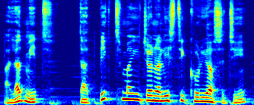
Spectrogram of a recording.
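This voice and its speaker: His voice sits a little high and moves at a moderate pace, with soft music underneath. The man plays a curious young student journalist hosting a fictional podcast, narrating his escapades in a scripted, chatty, wry and expressive first-person style.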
